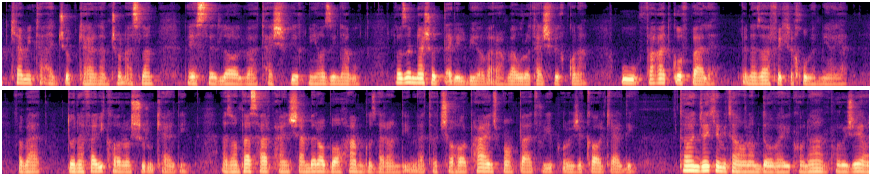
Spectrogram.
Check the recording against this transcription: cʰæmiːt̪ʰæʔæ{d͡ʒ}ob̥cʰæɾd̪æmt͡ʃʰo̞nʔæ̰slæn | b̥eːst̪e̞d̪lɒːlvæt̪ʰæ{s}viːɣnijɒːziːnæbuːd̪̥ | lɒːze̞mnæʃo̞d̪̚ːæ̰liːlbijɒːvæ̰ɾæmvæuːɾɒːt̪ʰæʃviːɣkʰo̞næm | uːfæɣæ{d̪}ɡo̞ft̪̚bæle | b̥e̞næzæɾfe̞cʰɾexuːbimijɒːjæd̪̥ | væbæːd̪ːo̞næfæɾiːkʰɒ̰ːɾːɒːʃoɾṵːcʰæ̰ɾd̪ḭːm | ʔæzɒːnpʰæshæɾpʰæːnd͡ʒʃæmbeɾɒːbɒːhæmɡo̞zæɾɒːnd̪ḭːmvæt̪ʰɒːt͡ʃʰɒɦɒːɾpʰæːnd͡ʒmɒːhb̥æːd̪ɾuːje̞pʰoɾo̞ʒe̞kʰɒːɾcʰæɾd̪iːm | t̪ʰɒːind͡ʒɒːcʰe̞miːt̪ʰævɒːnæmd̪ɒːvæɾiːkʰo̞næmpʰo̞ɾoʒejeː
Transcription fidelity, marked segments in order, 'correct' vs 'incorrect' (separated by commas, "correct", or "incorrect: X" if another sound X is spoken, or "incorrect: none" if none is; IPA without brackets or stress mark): incorrect: d͡ʒː, incorrect: ʃ, incorrect: t̪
